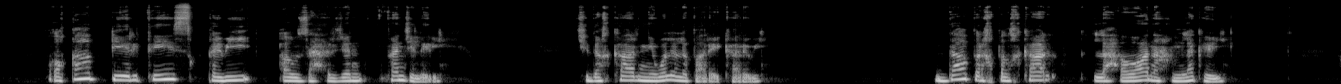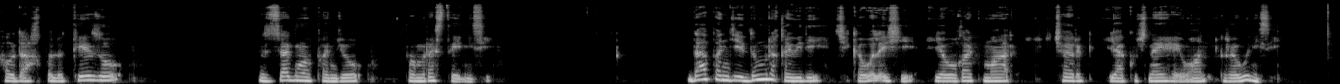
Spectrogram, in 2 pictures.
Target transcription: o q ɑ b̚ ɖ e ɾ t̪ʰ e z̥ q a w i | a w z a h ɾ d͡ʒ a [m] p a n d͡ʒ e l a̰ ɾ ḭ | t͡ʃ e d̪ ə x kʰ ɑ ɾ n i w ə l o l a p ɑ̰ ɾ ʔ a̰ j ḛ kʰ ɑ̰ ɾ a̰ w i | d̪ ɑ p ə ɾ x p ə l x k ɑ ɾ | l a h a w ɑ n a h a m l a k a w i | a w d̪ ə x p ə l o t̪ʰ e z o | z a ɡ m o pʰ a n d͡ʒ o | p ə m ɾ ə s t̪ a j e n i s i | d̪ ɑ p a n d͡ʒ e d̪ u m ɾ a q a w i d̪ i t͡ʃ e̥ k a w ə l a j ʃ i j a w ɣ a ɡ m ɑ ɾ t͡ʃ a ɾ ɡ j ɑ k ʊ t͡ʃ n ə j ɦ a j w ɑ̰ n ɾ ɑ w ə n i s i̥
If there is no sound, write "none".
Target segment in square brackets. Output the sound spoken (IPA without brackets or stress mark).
n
